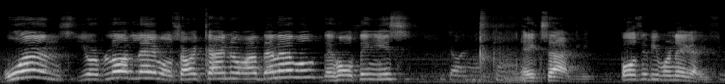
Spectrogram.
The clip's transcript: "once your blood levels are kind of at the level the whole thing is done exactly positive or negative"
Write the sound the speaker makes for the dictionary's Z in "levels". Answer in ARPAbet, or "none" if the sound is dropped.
S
